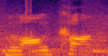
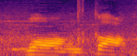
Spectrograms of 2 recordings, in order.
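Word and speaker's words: 旺角: our Tour on Monday um it's actually not pronounced Mok in Cantonese it's pronounced Wong this is the area where Grandmaster yman lived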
